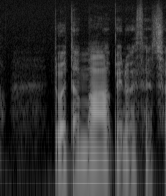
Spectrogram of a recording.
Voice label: "mab", Welsh

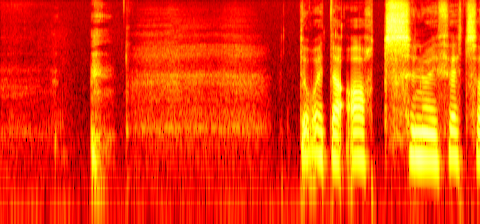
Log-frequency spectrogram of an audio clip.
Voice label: "ots", Welsh

